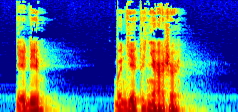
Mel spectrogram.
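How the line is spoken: Softly called. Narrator (Vietnamese): Bảo Long khẽ gọi

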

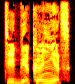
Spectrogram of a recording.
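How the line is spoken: Muffled growl. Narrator (Russian): глухо прорычал он

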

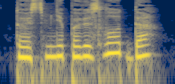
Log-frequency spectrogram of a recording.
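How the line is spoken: Unexpectedly quiet question. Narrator (Russian): Хотела спросить Диара со звонким вызовом, а получилось неожиданно тихо

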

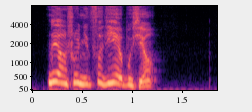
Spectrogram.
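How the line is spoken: Loud. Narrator (Chinese): 菲比大声说

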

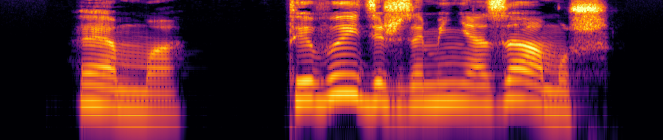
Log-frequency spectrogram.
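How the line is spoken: Asked after a deep sigh. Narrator (Russian): спрашивает шериф, глубоко вздохнув

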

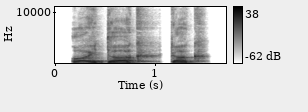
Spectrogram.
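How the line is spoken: Tearful moan. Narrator (Russian): простонал Василий, и в глазах его сверкнула слеза

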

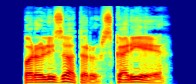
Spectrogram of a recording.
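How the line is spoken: Exclamation. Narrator (Russian): воскликнул Фаркосиган

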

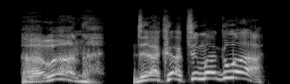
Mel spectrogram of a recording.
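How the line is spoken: Shouting. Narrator (Russian): прокричал он

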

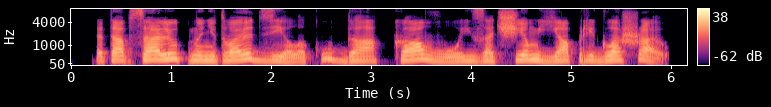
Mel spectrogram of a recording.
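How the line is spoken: Cold, clipped. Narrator (Russian): Холодно отчеканил Дарек

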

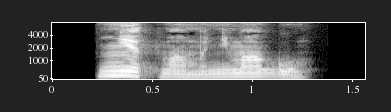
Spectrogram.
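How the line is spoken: Trembling voice. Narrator (Russian): сказал он дрогнувшим голосом

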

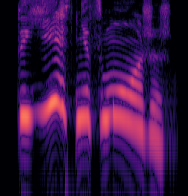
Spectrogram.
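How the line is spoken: Shouted. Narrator (Russian): закричал Антон

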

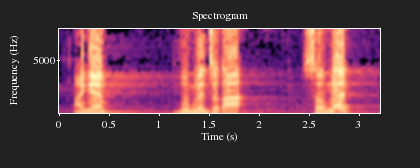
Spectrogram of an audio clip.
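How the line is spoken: Shout. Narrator (Vietnamese): Hắn hét lên một tiếng

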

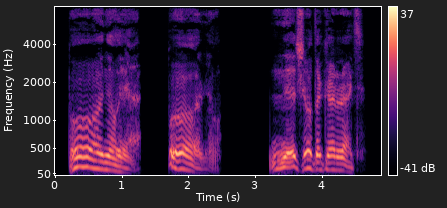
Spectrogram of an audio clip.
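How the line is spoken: Hoarse bored drunk. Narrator (Russian): прохрипел скучающий пьяница

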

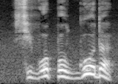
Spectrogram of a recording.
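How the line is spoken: Exclaiming. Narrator (Russian): воскликнул Гааль

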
